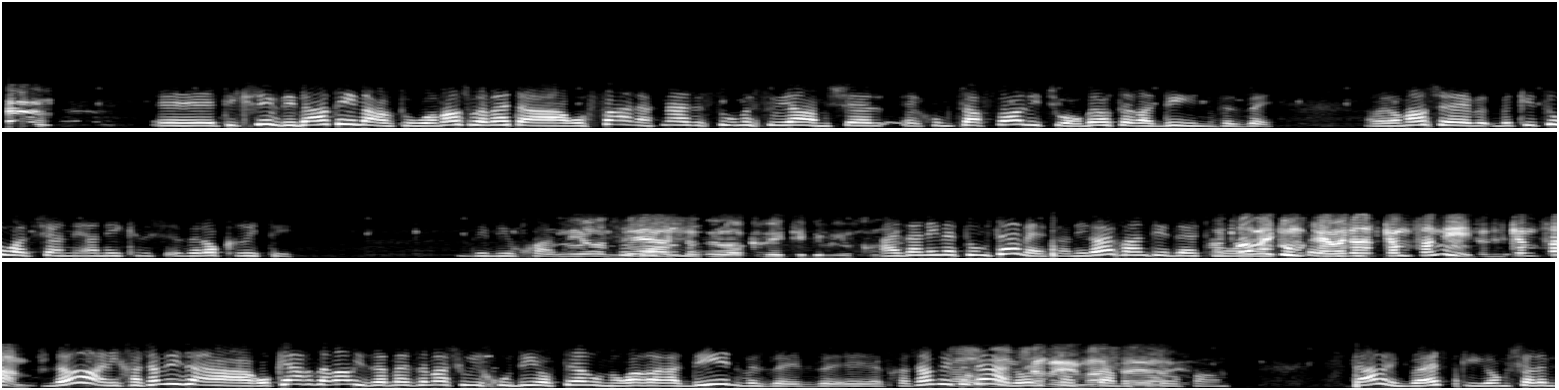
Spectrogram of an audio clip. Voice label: Call recording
